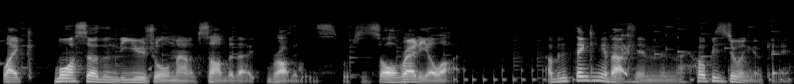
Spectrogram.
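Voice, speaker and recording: A man's voice: on the low side, lively intonation, fairly quick, darkish tone, muffled recording, faint music behind. A man streaming a game, chatting casually and reading the story aloud, rambling and laughing often. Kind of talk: casual let's play chat and narration.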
